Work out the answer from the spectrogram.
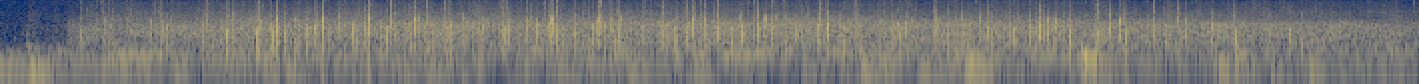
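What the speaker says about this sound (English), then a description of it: "clap for Ariel" Audience applause at a School of Sustainability fall convocation: dense, steady clapping that swells quickly and holds for several seconds before easing off.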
